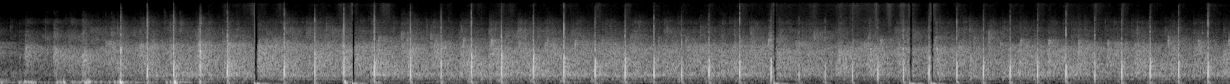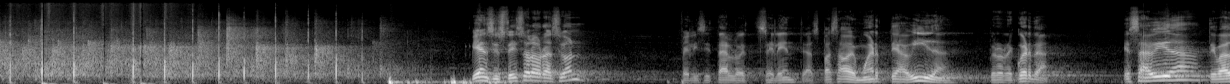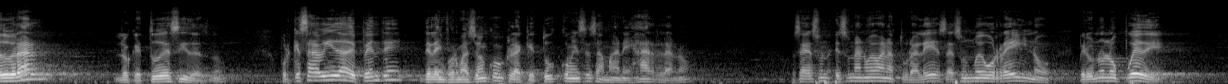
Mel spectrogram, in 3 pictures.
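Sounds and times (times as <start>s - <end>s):
audience applauding: 0.0s - 16.4s
speech: 17.0s - 18.3s, 19.1s - 22.9s, 23.5s - 25.1s, 25.8s - 31.6s, 32.5s - 36.4s.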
